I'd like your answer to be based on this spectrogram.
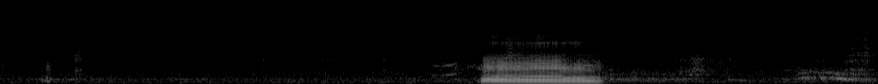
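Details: Snoring: one brief, buzzing, rattling snore on an in-breath, heard in a quiet room.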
